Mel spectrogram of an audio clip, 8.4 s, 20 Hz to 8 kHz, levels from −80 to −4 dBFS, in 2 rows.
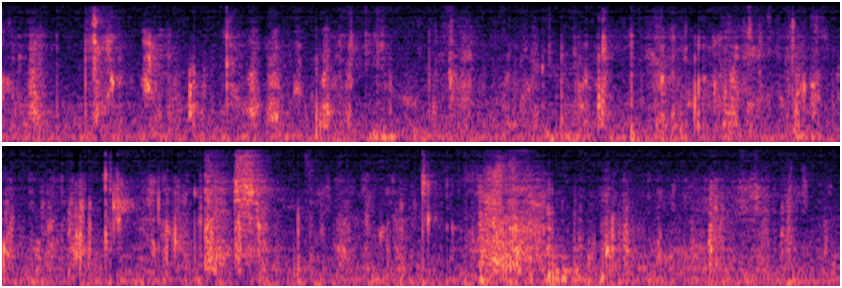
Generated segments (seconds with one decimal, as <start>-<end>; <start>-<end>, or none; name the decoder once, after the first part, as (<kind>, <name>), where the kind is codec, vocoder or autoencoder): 0.0-8.4 (vocoder, WaveNeXt)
